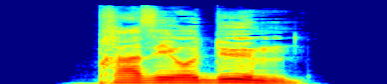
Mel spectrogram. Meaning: praseodymium
- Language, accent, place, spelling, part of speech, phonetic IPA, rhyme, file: German, Germany, Berlin, Praseodym, noun, [pʁazeoˈdyːm], -yːm, De-Praseodym.ogg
